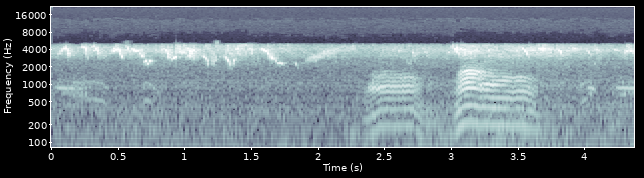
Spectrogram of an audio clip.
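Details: Pallas's cat kittens, 3 to 7 weeks old, filmed at a wild cat zoo with a motion-activated trail camera. Two drawn-out, harmonic-rich mews, the second louder and wavering, while small birds chirp high and continuously in the background.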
